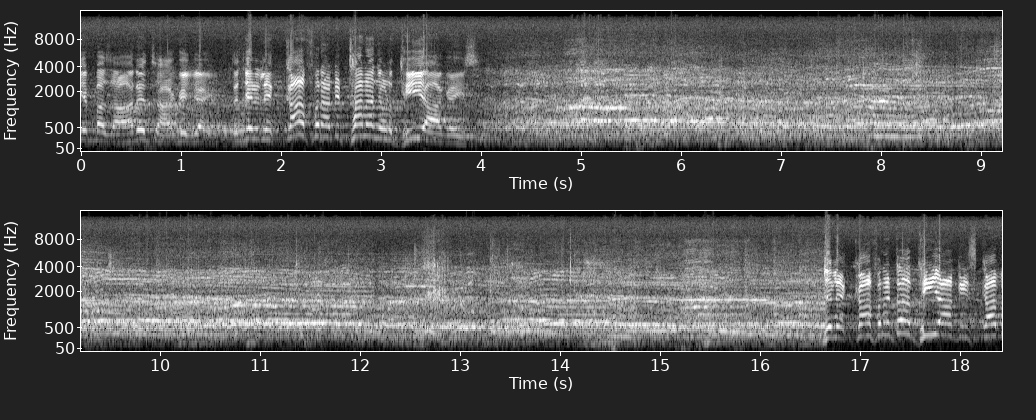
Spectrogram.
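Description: A man speaks forcefully and with passion into a microphone, heard through loudspeakers.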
